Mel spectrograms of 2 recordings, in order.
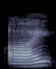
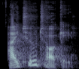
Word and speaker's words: Aitutaki: Aitutaki. Aitutaki. Okay, good. Yes, Aitutaki. good. Got it. How do you teach the Baha'i Faith in Aitutaki? I teach it every single day in Aitutaki.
